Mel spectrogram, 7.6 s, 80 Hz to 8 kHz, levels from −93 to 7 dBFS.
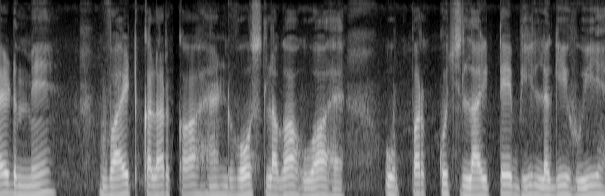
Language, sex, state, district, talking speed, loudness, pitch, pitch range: Hindi, male, Uttar Pradesh, Shamli, 135 wpm, -18 LUFS, 125 Hz, 115-130 Hz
